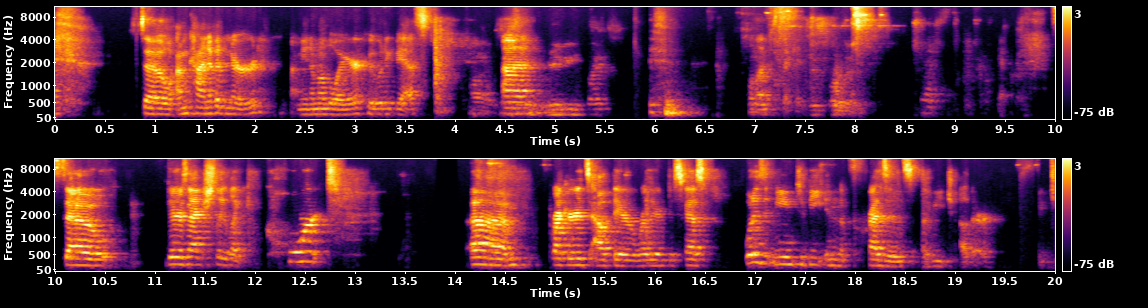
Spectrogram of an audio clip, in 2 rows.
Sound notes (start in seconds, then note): 4.8 distant chattering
